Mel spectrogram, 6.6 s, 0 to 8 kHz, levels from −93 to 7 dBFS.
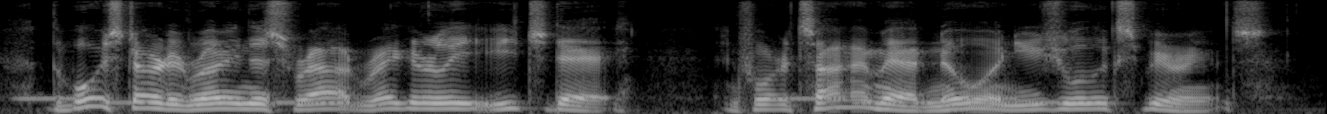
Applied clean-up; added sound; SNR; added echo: none; Siren; 14 dB; none.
